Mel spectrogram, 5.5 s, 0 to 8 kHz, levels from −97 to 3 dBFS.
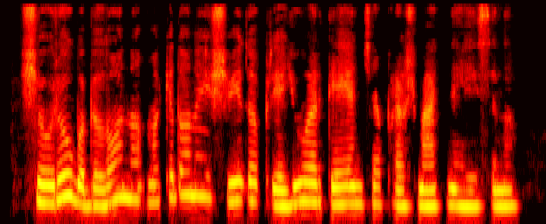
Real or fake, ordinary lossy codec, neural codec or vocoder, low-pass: real; MP3, 48 kbps; none; 7.2 kHz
